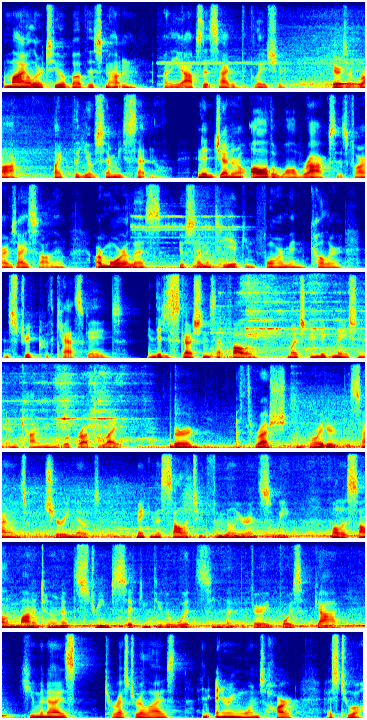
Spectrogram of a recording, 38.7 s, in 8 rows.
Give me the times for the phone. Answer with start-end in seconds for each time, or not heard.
11.2-12.8.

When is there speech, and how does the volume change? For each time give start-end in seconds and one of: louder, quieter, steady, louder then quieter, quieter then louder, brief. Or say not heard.
0.0-38.6 steady.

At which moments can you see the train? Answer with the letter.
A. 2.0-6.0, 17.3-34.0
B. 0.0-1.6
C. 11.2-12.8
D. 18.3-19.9
A.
